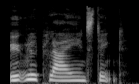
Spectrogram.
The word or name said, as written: yngelplejeinstinkt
